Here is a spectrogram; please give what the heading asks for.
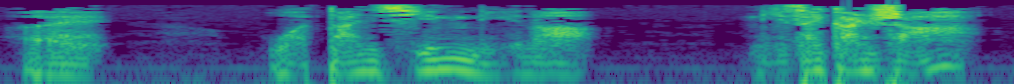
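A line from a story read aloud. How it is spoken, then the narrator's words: Soft. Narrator (Chinese): 驴子轻声地说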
